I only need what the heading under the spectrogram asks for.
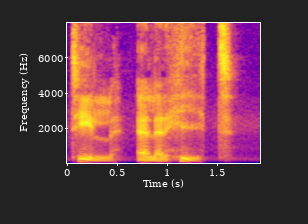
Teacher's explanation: Om jag pratar som någon från Stockholm så blir i-ljuden lite mer nasala. Det märks i ord som till eller hit.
